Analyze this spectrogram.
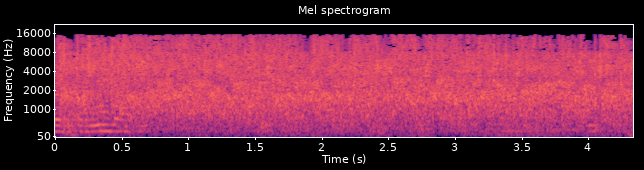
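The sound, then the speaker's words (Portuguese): Sustained audience applause for a group of students fills the whole stretch, a dense, steady wash of many hands clapping at once, fairly loud, with faint voices mixed into the crowd noise. “Un aplauso para os vosos compañeros.”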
